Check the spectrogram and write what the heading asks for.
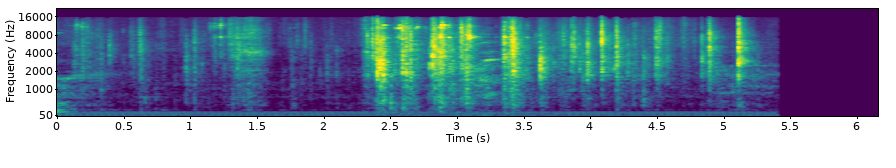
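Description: Small aluminium RC suspension parts clicking and clattering as they are handled and fitted onto a plastic chassis, with a run of quick clicks from about two seconds in. It cuts off suddenly near the end.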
